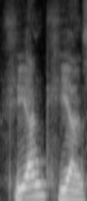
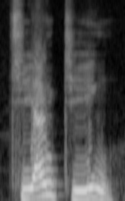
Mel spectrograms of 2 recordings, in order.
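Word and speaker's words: Jianjing: Hoy tenemos como punto invitado, Jian Jian se escribe. Hay muchos que pronuncian Chian Chin, Chian Chin, punto 21, vesícula biliar.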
